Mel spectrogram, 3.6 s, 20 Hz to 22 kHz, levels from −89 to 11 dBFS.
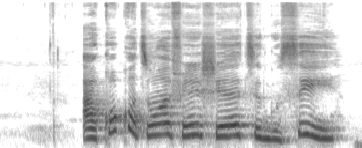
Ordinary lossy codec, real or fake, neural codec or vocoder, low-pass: none; fake; vocoder, 48 kHz, 128 mel bands, Vocos; none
